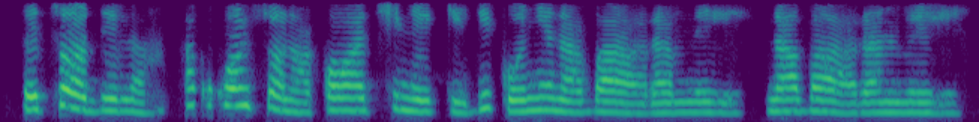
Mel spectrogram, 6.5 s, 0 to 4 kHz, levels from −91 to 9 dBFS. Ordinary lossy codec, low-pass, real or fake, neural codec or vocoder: none; 3.6 kHz; fake; codec, 16 kHz, 2 kbps, FreqCodec, smaller model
